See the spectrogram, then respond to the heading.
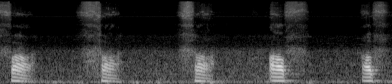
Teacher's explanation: ये जो है नीचे होंठ का शकम और सनाया उलिया का किनारा।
